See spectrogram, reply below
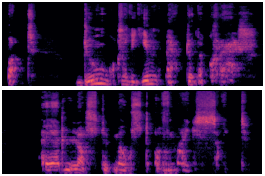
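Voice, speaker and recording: A man voicing a bitter, megalomaniac underground comic-book villain in a slow, theatrical, menacing monologue with a whispery rasp. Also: very high-pitched, sing-song, bright, forceful tone, recorded from a distance, voice pushed up, exaggerated voice. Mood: brooding. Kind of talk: dramatic comic-book reading.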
